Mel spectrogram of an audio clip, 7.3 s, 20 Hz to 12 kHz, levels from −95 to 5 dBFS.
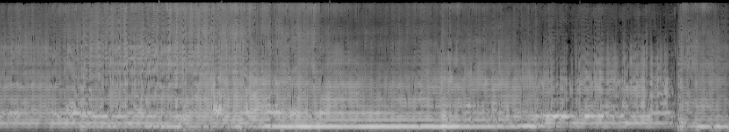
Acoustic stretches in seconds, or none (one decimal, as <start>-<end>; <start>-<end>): none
